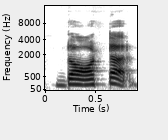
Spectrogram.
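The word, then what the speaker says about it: daughter: फिर यहां पर है डी ए यू जी एच टी यहां पर ए यू जी एच टी जो है बीच में है तो इसको पढ़ेंगे डॉ ठीक है? डॉ और लास्ट में अब वैसे अगर टी ई आर को लेंगे तो यह भी एक कोड है टी ई आर इसको टर करके पढ़ा जाता है। तो बन गया डॉटर।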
